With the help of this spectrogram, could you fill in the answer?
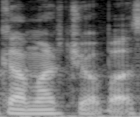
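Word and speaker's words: გამარჯობა: It's pronounced Gamarjoba.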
